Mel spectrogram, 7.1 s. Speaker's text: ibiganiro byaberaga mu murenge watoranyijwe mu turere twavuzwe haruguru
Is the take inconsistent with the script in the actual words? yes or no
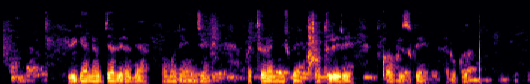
no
